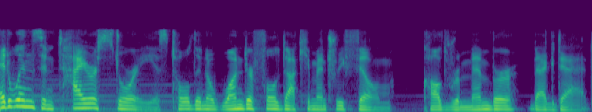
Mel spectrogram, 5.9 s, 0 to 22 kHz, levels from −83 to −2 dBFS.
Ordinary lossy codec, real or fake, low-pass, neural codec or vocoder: MP3, 64 kbps; real; 7.2 kHz; none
